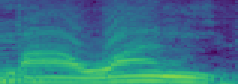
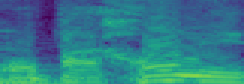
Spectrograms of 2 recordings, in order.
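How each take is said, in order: First: No h sound is heard after Pa. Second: An audible h sound follows Pa.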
